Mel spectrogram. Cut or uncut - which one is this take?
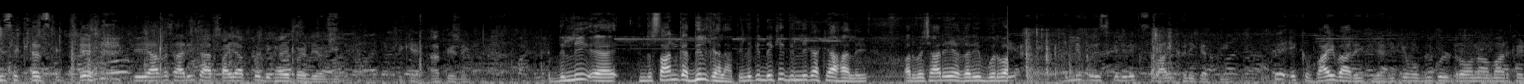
cut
